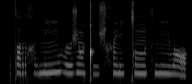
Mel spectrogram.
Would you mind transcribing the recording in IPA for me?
t ɒ r χ e̤ n ĩː v ɵ ʒ ɔ̃ ǃ e̤ ʃ χ ĩ ɾ i ǀ õː t͡s ŋ ĩː ð ɔ

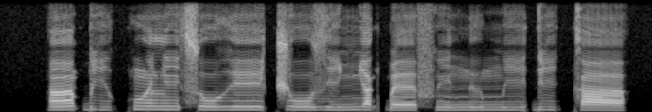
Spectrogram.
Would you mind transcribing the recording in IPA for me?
ã˨˦ ɓ iː˨ kʷ ɛ̃˦ l ĩ˧ s o˧ ɣ eː˧ t͡ʃ oː˧ z i˨ ɲ a˧ k͡p ɛ˨ f ĩ˨ n ɨ˨ m iː˨ ɗ i˧ k a˦˨

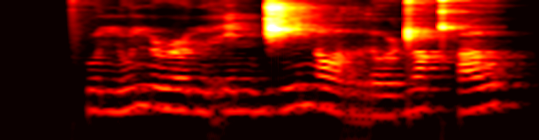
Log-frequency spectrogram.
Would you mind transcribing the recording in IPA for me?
pʰ u n u n ɹ ə˞ n r i n d͡ʒ i n ɔ r o ɖ ə˞ qʰ o

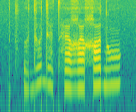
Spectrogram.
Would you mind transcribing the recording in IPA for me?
t͡sʼ ə̤ d ə̤ d ɛ̤ t̪ʰ ɛ ʁ ɛ χ ɐ d ɔ̃

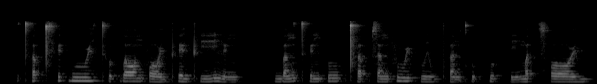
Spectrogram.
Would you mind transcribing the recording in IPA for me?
t̪ʰ ɐ˧ p̚ t͡sʰ ɪ˥ k̚ w uː˥ j t̪ʰ ʊ˨˥ k̚ l ɔː˧ n f ɔː˨˩ j pʰ e˧ j pʰ iː˨˥ n̪ ɪ˨ ŋ | w ɐ˨˥ ŋ t̪ʰ ɪ˨˧ ŋ h uː˧ p̚ t̪ʰ ɐ˨ p̚ s ɐ˧ ŋ f uː˥ j kʷ iː˨ w pʰ ɐ˨ n kʷʰ ɐ˧ p̚ kʷ ɐ˥ p̚ h iː˨˥ m ɐ˧ t̚ t͡sʰ ɔː˥ j

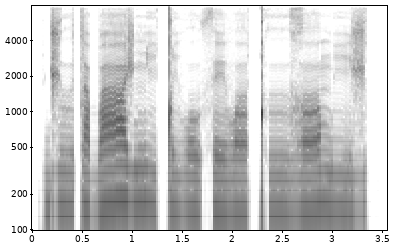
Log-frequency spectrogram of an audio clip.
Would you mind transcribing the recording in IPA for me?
d͡ʒ ɯː t a b aː ʒ ɲ iː ǃ i β o u̯ θ e β ʌː ǃʰ ɯː ɣ ʌː m i ʒ

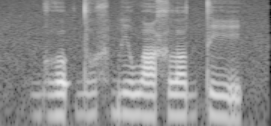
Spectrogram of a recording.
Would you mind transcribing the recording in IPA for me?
ɡʱ o ʔ d ɔ̤ x b i w ɑ x l ɔ d t i

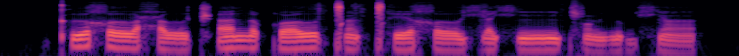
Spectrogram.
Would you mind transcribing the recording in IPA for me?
kʼ ɯ χ ɤː ħ ɤː t͡ʃʼ a n i qʷ ɤː ǀ ã ǀʰ e χ ɤː ç a ç ĩː cʰ ɔ̃ ɡ n u ɡ ç ã

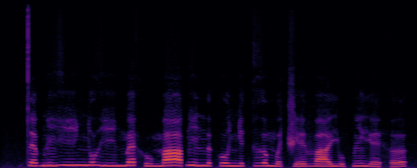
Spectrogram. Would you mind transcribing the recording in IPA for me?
t ɛ˧ b ĩ˧ ɣ iː˦ ɲ o˦ ɣ iː˧ m ɛ˦ h u˨ m aː˦ ɓ ĩ˦ n ə˦ k o˦ ɲ e˧ k ɣ ə˦ m ə˨ t͡ʃ e˨˦ v aː˧ j u˨ p ĩ˦ j e˨ h ə˨˦

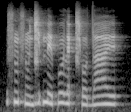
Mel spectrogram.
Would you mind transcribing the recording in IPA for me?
s ũ˦˨ sʰ ũ˨ d͡ʑ ʊ˦ ʔ n e˨ p o˦˨ ʊ̯ l ɛ˦ ʔ t͡ɕʰ o˨ d a˦ ɪ̯

